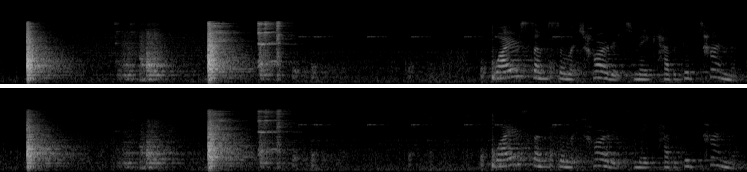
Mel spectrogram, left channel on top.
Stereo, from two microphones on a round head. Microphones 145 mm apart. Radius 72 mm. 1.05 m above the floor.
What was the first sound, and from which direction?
Dishes clattering, 40° left (ahead or behind).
